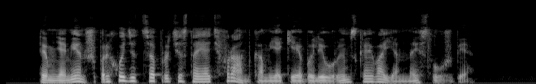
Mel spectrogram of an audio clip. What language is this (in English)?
Belarusian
